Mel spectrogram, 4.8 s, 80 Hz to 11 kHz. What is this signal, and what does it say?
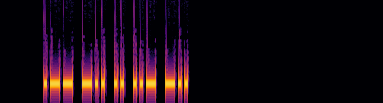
Morse code, heard as a keyed tone, about 30 wpm, 700 Hz. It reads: WDIUD
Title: Code Groups - 5 Letter:Numbers - 30wpm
